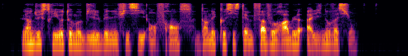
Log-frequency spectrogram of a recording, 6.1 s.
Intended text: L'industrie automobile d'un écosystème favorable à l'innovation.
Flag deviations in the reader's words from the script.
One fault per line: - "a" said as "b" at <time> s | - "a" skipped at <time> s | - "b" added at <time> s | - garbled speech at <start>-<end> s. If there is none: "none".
- "bénéficie en France" added at 1.5 s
